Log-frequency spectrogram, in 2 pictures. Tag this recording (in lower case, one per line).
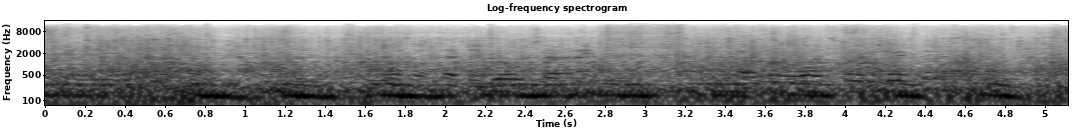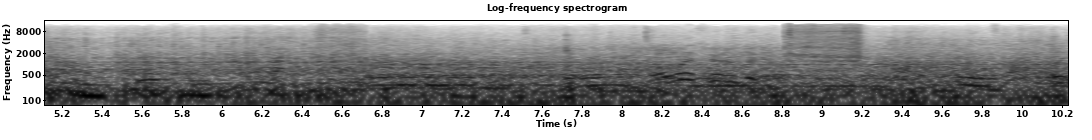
speech
bus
